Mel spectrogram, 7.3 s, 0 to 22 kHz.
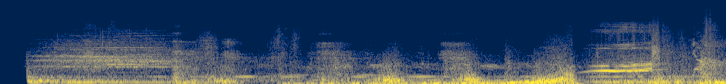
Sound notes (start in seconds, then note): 0.2 crowds cheering; 0.7 intense breathing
